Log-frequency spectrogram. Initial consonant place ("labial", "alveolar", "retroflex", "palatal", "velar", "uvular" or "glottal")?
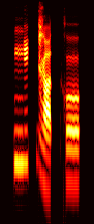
velar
